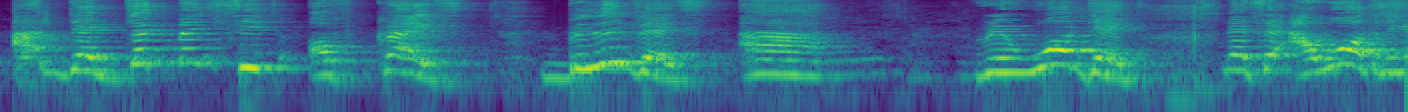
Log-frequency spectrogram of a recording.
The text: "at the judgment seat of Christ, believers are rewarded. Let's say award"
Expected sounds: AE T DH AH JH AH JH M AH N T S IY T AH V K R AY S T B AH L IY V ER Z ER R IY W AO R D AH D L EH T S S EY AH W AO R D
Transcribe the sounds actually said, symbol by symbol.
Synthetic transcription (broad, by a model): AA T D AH JH AH JH M AH N T S IY T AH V K R AY S T B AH L IY V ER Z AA R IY W AO D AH D N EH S S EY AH W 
